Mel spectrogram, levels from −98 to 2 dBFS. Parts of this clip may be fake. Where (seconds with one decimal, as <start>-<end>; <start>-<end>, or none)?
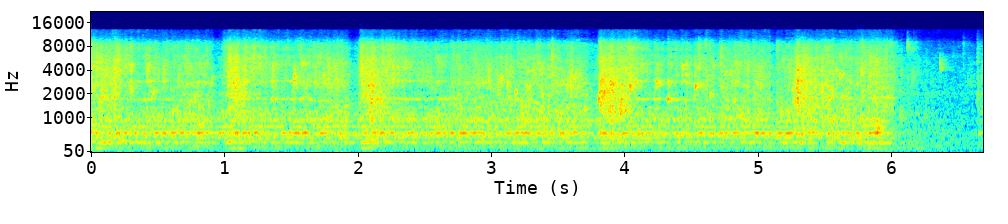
1.1-2.3; 3.1-3.7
